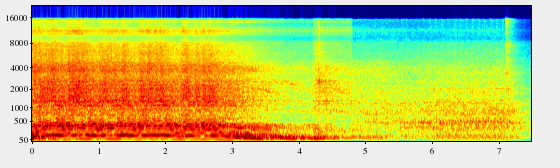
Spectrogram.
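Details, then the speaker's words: Honda CG Titan 160 single-cylinder motorcycle revved: climbs, stalls at a flat ceiling, drops to idle, no top-end acceleration; misfire and loss of top-end power traced to the TPS throttle sensor. "e aí falando que bonitinho mas essa moto tá só não tem aceleração final"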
